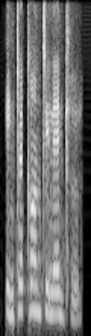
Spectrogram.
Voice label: "intercontinental", Indian

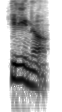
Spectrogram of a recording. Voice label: "hyena", Indian

